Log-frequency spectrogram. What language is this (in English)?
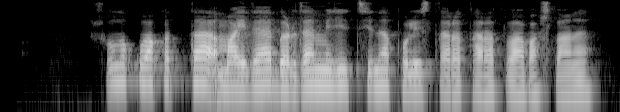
Bashkir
